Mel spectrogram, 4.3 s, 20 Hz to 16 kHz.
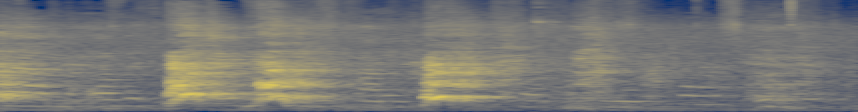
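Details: Fozzie Bear, a six-year-old dog in kennel 19 at the HSSAZ shelter, barking at a caretaker at first before calming: three loud, sharp barks within about two seconds, with quiet human talk and kennel noise behind.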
